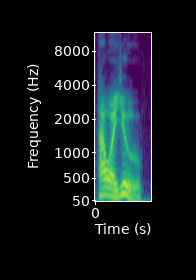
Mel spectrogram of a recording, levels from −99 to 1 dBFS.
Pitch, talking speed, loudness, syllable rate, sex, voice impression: 135 Hz, 215 wpm, -15 LUFS, 6.4 syllables/s, male, very masculine, adult-like, slightly middle-aged, very thick, tensed, powerful, bright, slightly hard, slightly muffled, fluent, cool, very intellectual, slightly refreshing, sincere, very calm, very mature, friendly, reassuring, very unique, elegant, wild, sweet, slightly lively, kind, intense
